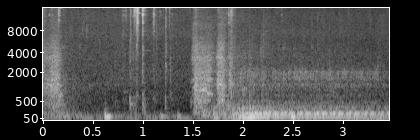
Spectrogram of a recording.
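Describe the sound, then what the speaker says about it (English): A stuck cruiser on an abandoned track in a storm turns over and revs, a short start followed by a steady, rising engine drone, close and moderately loud. "I gave the cruiser a bit of juice to see if all my work in packing rocks around the tyres had done anything"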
